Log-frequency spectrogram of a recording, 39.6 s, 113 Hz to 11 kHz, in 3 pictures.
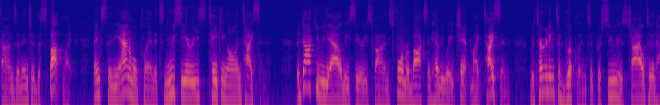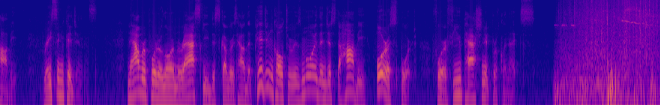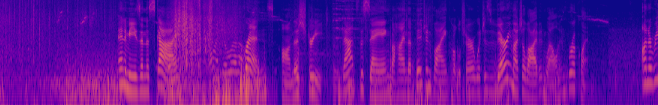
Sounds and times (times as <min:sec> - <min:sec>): Speech: 0:00.0 - 0:15.2, 0:15.8 - 0:23.9, 0:28.8 - 0:30.0, 0:30.6 - 0:38.2, 0:39.2 - 0:39.5
Bird: 0:24.3 - 0:28.4, 0:38.1 - 0:38.6.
